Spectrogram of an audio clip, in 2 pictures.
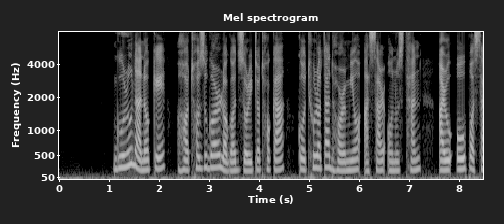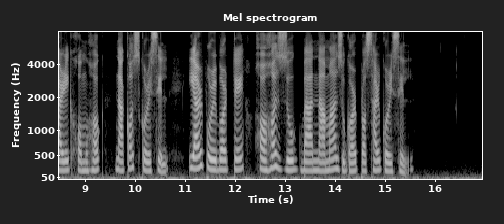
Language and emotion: Assamese, neutral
